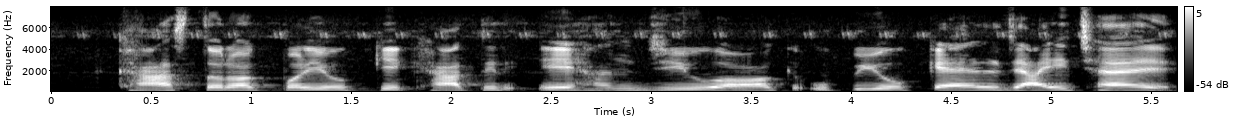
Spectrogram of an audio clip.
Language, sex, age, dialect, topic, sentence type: Maithili, male, 18-24, Eastern / Thethi, agriculture, statement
